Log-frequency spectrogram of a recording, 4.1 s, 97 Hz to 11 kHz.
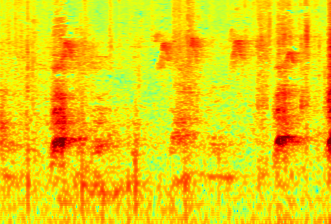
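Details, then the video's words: Dog barking in short harmonic bursts at about 0.7 and 3.5 seconds, with quieter yelping between and a low hum underneath. "Zakia with dogs"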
